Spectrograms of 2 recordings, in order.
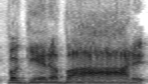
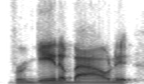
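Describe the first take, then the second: First: 'About' has an open 'ah' vowel, East Coast style. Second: 'About' has a plain standard 'ow' vowel. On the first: The speaker calls it right. "You gotta say forget about it" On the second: The speaker calls it wrong. "and not forget about it"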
